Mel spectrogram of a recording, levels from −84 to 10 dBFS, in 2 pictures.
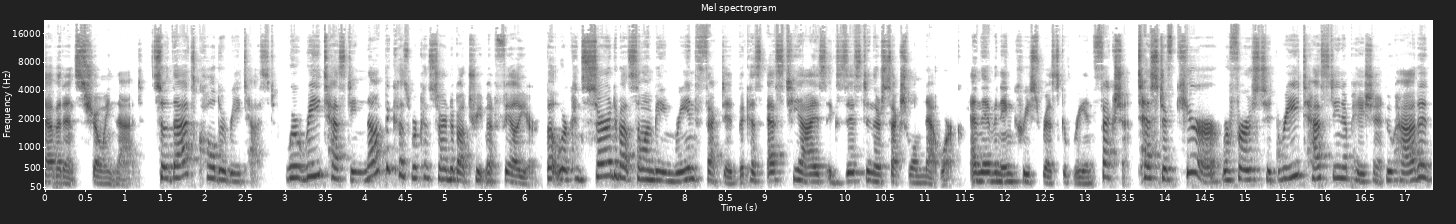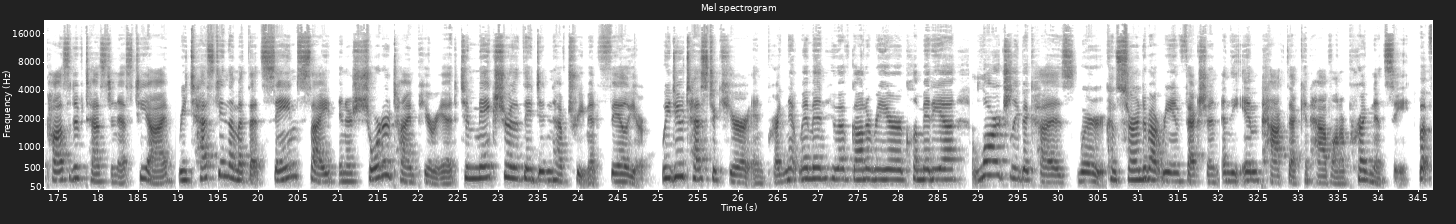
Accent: American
